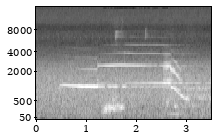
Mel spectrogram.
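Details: An elk bugles in Cataloochee Valley, Great Smoky Mountains National Park: a long, high, pure whistle that breaks into a sliding downward squeal.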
